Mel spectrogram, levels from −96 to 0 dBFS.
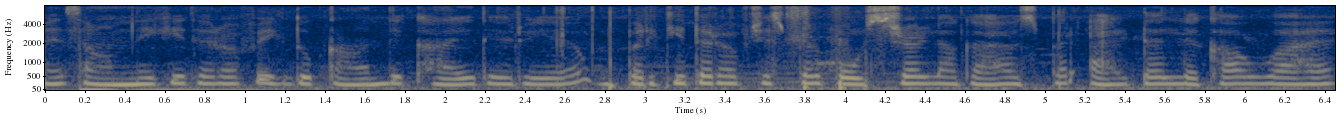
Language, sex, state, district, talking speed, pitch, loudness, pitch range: Hindi, female, Chhattisgarh, Bilaspur, 225 wpm, 235 Hz, -38 LUFS, 225-245 Hz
